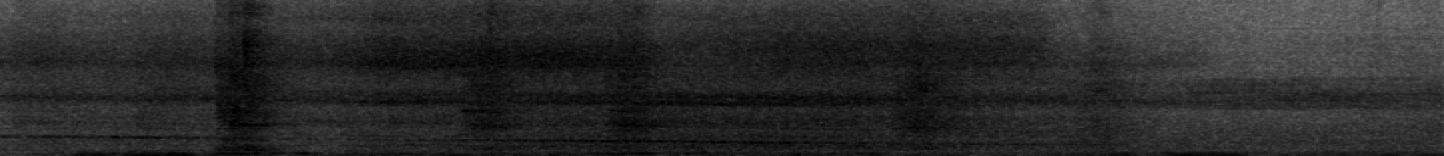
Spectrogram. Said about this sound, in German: Kannst du eigentlich die Bahn hören? Nee. Aber quasi den, den Wind, ne? Ja. Für mich ist es kaum vorstellbar, wirklich nichts vom Anfahren der Bahn zu hören.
